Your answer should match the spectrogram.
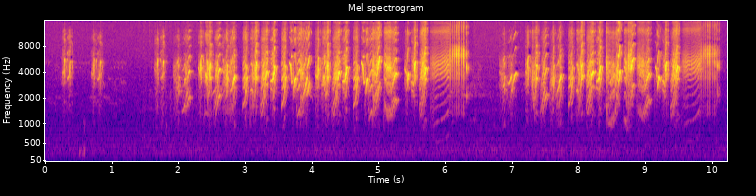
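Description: Barn swallow singing: a few chips, then a long run of bubbly chips and warbles in two phrases, broken by a short pause about six seconds in.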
